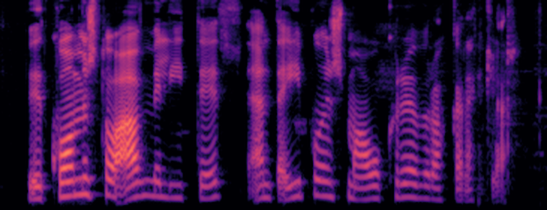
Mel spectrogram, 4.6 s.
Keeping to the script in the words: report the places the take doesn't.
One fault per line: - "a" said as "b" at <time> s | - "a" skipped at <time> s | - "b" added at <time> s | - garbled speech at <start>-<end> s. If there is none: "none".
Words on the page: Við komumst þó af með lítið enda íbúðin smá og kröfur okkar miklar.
none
